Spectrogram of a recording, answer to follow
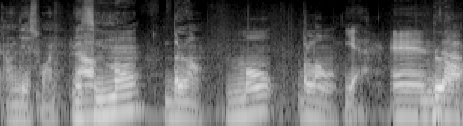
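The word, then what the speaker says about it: Montblanc: not influenced here on this one more below Mont Blanc yeah and not blue okay well it's fine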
